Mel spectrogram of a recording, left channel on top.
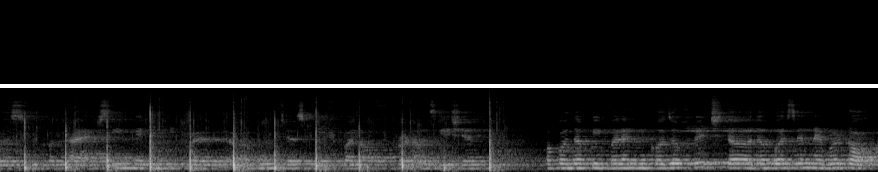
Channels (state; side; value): silent; left; 56 dB below the other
